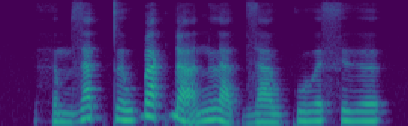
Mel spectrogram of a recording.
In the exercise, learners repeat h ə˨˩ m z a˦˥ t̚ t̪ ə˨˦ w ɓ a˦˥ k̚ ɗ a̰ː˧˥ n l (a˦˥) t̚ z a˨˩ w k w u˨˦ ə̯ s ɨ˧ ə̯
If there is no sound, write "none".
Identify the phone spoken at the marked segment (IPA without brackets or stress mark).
a˨˩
